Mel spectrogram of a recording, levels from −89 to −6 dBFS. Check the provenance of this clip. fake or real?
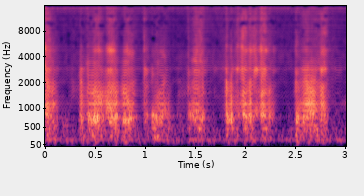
fake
